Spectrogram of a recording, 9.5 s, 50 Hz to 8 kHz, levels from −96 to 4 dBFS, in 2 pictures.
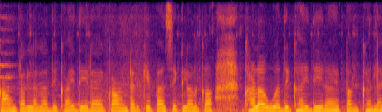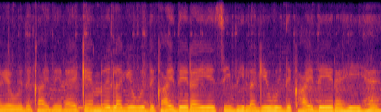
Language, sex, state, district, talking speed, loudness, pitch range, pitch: Hindi, female, Bihar, Darbhanga, 245 wpm, -16 LUFS, 210-225 Hz, 220 Hz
